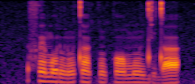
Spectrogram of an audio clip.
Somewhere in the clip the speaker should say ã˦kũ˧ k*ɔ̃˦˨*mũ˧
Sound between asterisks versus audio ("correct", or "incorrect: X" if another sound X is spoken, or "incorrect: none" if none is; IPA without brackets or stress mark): incorrect: ɔ̃˧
